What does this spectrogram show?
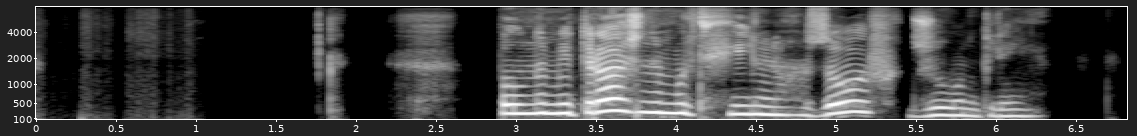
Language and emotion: Russian, sad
